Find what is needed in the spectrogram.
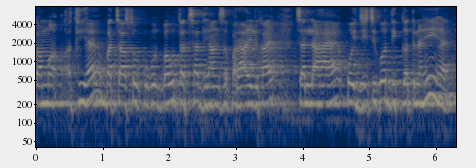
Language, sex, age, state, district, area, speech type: Hindi, female, 60+, Bihar, Samastipur, rural, spontaneous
